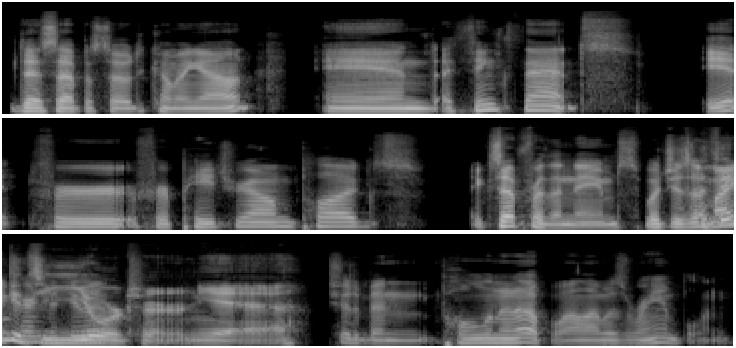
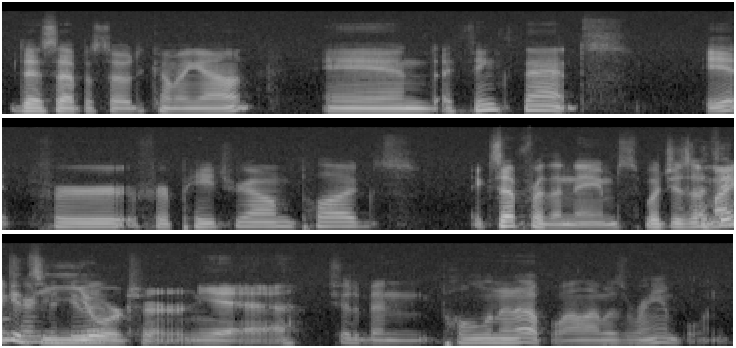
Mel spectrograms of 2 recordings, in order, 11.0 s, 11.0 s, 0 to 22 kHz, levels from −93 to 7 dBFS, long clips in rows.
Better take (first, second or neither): first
